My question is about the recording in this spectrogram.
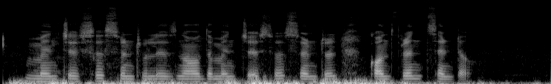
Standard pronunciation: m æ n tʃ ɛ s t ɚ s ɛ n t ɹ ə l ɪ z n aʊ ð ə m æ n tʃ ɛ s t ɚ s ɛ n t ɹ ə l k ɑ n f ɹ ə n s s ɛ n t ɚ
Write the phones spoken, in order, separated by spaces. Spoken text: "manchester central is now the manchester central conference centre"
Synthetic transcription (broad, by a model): m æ n tʃ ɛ s t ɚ s ɛ n t ɹ ə l ɪ z n aʊ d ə m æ n tʃ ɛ s t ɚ s ɛ n t ɹ ə l k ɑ n f ɹ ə n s s ɛ n t ɚ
